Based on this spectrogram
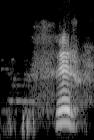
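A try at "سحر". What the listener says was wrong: सिर, सिर नहीं होता ना ये, हा भी है यहाँ पे, हा की आवाज आना। सिहर, हा की आवाज आना, सिहर।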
